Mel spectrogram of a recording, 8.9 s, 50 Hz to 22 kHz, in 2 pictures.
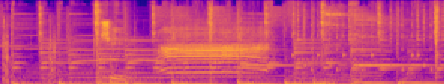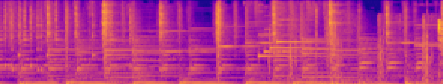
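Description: A cartoon sheep in a 3D animal slide video game gives a loud, wavering bleat lasting about a second, followed by upbeat game music with plinks and jingles throughout.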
